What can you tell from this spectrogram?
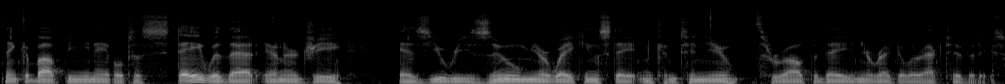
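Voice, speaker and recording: A man's very deep, low voice with a dark, mellow tone and fairly even intonation. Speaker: meditation guide. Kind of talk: guided meditation. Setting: live stream. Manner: soft-spoken; slow.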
